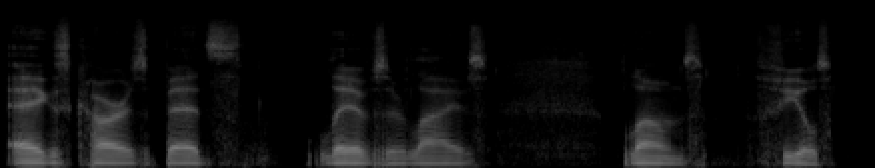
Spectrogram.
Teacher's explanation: So again our voice of sounds s at the end it's like books eats helps makes likes surfs voice sounds so again these g's rs d's these are voice sounds so those s's will be voiced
